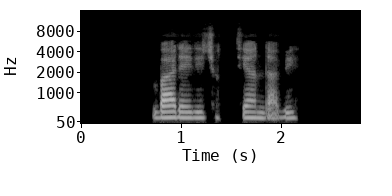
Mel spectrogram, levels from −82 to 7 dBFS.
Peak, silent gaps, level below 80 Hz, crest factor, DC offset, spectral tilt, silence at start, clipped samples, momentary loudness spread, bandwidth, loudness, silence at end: -8 dBFS; 1.48-1.56 s; -72 dBFS; 20 dB; under 0.1%; -5.5 dB/octave; 0.75 s; under 0.1%; 14 LU; 9.4 kHz; -26 LUFS; 0.65 s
